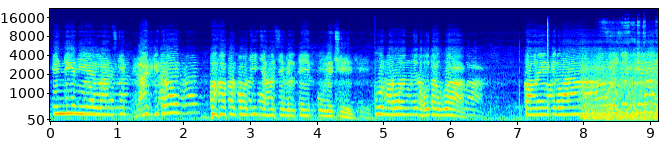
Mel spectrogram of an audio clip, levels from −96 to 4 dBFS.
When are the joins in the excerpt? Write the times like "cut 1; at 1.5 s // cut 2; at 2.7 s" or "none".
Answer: cut 1; at 4.8 s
